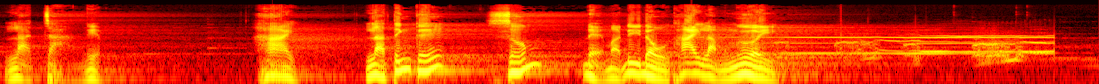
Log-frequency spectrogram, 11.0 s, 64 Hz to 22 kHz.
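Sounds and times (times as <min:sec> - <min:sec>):
speech: 0:00.1 - 0:01.1, 0:02.6 - 0:03.1, 0:03.7 - 0:07.9
pack of dogs howling: 0:07.2 - 0:10.6.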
